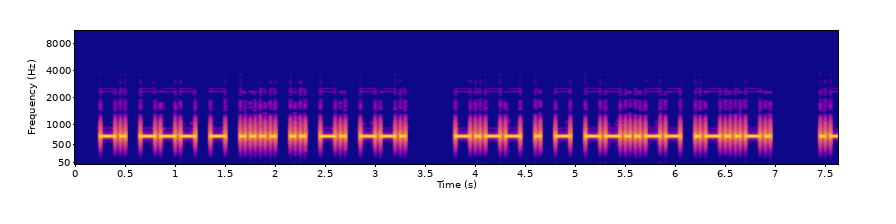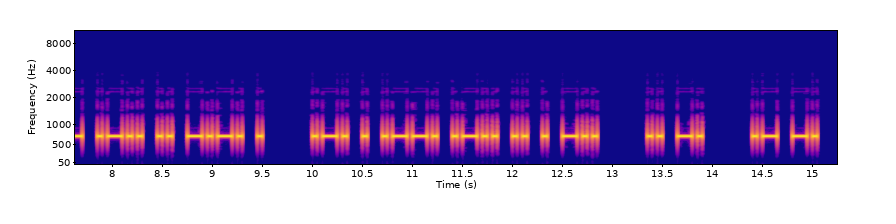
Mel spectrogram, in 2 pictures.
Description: Morse code, heard as a keyed tone, about 24 wpm, 700 Hz. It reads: NOTHING YET," ALICE REPLIED IN AN
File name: 07-Chapter-07 24 WPM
